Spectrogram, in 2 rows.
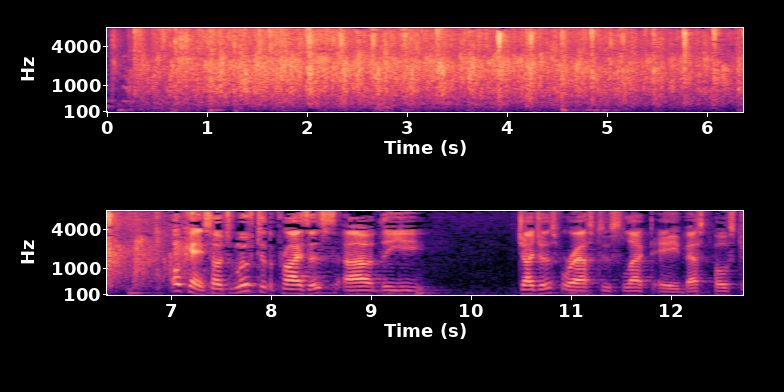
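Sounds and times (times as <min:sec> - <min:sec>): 
audience applause: 0:00.0 - 0:07.4
speech: 0:07.0 - 0:09.6, 0:10.5 - 0:12.7.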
